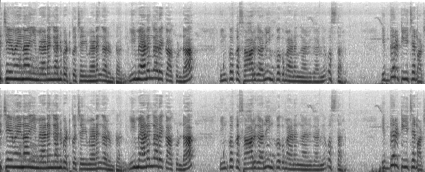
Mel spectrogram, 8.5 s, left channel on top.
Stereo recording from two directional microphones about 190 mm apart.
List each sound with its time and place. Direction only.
0.0 s speech: 30° right (ahead or behind)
